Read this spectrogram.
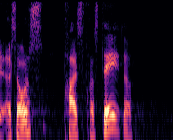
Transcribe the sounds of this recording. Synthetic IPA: ælsɒɒ̽s | pʰʁasfʁɑ̈sd̥ɛ̰ːd̥ɐ

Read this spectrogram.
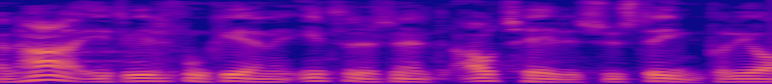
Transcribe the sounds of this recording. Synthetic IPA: ænɦɑ̈e̝d̥ʋelfɔ̽ŋɡ̥e̝̰ːɐnəʔe̝nd̥ɐnæɕo̝nɛ̰ld̥ɑ̈ʊt͡sʰɛːləsysd̥e̝̰ːmpʰɒ̽ɾ̥e̝ɒ

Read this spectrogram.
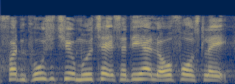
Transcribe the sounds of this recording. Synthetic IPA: fɒ̽d̥enpʰo̝ːs̬it͡sʰiʊ̰əmo̝ð̞ˠt͡sʰɛ̰ːl̩səæd̥ehe̝ɐ̰lɒʊfɒːslɛ̰ːɪ

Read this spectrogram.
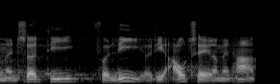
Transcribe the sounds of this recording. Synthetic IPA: mænsɒ̽d̥i | fɒ̽lḭːɒ̽d̥iʔɑ̈ʊt͡sʰɛːlɐmænɦɑ̈

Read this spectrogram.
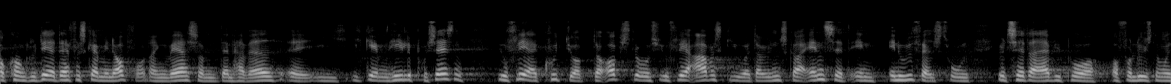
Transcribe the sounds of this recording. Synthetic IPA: ɒ̽kʰɒ̽ŋklude̝̰ːɐd̥æɐfɒ̽sɡ̥æminɒ̽b̥fɒ̰d̥ʁeŋʋæːɐsɒ̽md̥enɦɑ̈ʋæɐð̞ˠiiɡ̥en̰n̩ɦe̝ːləpʰʁo̝sesn̩ | jo̝fle̝̰ːɐækʰud̥jɒ̽b̥̚d̥ɑ̈ʔɒ̽b̥slɔ̰̽ːsjo̝fle̝ːɐʔɑ̈ːb̥ɑ̈ɪdsɡ̥iːʊɐːd̥ɑ̈ønsɡ̥ɐːænsed̥əene̝nuð̞ˠfæl̰st͡sʰʁo̰ːð̞̩ˠ | jo̝t͡sʰed̥ɐæɐʋipʰɒ̽ːfo̽ːlø̰ːsno̝ːn

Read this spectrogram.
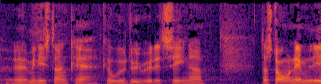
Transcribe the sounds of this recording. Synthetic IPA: minisd̥ɐːnkʰækʰæuð̞ˠd̥y̰ːb̥əle̝d̥se̝ːnɐː | d̥ɑ̈sd̥ɒ̰ːnemli

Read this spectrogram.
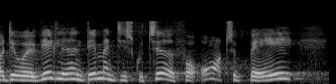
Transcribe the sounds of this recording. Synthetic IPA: ɒ̽d̥e̝ʋɑ̈iʋiɐɡ̥lihe̝ð̞̰ˠn̩d̥e̝mænd̥isɡ̥ut͡sʰe̝̰ːɐð̞̩ˠfɒ̽ʔɒ̰ːt͡sʰe̝b̥ɛːɪ

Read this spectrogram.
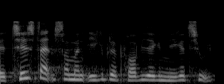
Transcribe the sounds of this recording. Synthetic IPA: t͡sʰe̝lsd̥æn̰sɒ̽mːæne̝ɡ̥əb̥leɐpʰɒ̽ʋiɐ̰ɡ̥ð̩ˠne̝ɡ̥æt͡sʰiʊ̰̥

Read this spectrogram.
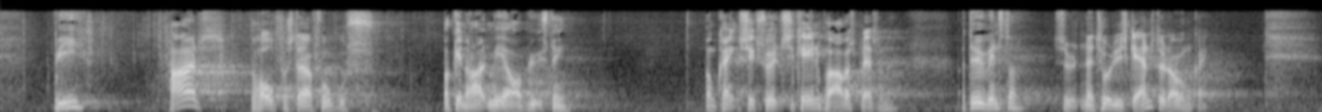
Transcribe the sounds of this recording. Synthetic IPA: ʋi | hɑ̈ed̥b̥e̝ɦɒʊfɒ̽sd̥ɶɐfo̝ːkʰus | ɒ̽ɡ̥enəʁal̰d̥̚me̝ːɐɒ̽b̥ly̰ːsne̝ŋ | ɒ̽mkʰʁeŋ̰seɡ̥suel̰d̥sikʰɛːnəpʰɒ̽ɑ̈b̥ɑ̈ɪdspʰlæsɐnə | ʔɒ̽d̥e̝ʋe̝ʋensd̥ʁɐsnæt͡sʰuɐliʋḭːsɡ̥æɐnəsd̥øɾ̥əɒ̽b̥ɒ̽mkʰʁeŋ̰

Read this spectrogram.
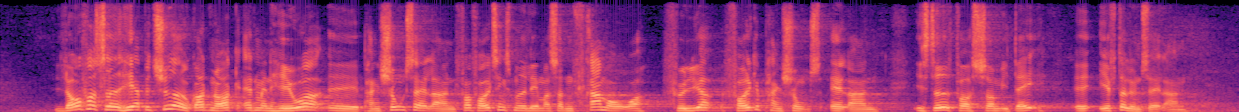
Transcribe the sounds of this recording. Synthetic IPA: lɒʊfɒːslɛ̰ːð̩ˠɦeɐ̰b̥e̝t͡sʰy̰ːð̰ˠɐjo̝ɡ̥ɒ̽d̥nɒ̽ɡ̥æd̥mænɦeːʊɐpʰɑ̈ŋɕo̝̰ːnsæl̰ɐːnfɒ̽fɒ̽lɡ̥t͡sʰe̝ŋsmeð̞ˠlem̰ɐsɒ̽d̥n̩fʁam̰ɒʊ̰ɐ | føljɐfɒ̽lɡ̥əpʰɑ̈ŋɕo̝̰ːnsæl̰ɐːn | isd̥eð̰̩ˠfɒ̽sɒ̽mid̥ɛ̰ː | efd̥ɐløn̰sæl̰ɐːn

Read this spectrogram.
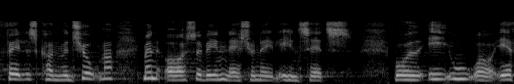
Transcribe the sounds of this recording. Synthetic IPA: fel̰əskʰɒ̽nʋenɕo̝̰ːnɐmenɒ̽səʋe̝e̝nːæɕo̝nɛ̰ːle̝nsæd̥s | b̥ɔ̽ːð̞ˠəʔe̝ṵːɒ̽ʔe

